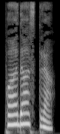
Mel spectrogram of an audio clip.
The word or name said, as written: ಪಾದಾಸ್ತ್ರ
